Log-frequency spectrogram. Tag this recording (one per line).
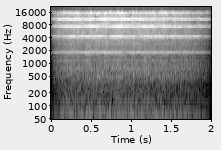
Call
Phone
Telephone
